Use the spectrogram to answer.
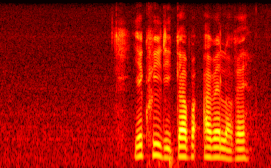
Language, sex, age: Northern Sotho, male, 24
